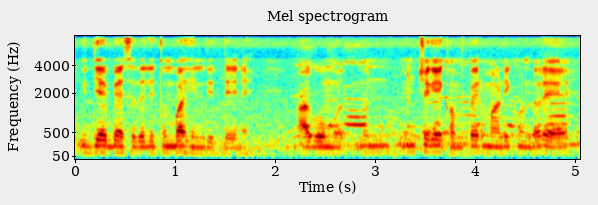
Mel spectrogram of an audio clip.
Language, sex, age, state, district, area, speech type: Kannada, male, 18-30, Karnataka, Tumkur, rural, spontaneous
